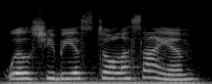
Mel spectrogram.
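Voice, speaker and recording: A woman playing a haughty, gushing young society lady in a dramatized audiobook, with affected, drawn-out emphasis. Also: high voice, steady tone, a little mellow, a little hiss or hum.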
